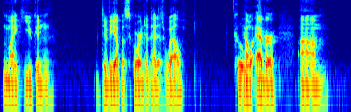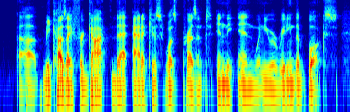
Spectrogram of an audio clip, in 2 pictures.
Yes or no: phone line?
no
